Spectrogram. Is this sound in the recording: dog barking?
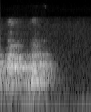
yes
